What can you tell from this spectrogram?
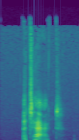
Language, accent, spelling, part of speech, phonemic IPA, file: English, US, attacked, verb, /əˈtækt/, En-us-attacked.ogg
- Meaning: simple past and past participle of attack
